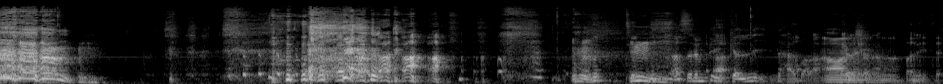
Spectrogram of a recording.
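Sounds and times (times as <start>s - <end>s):
people clearing their throats: 0.0s - 1.1s, 3.1s - 3.8s, 5.6s - 6.6s
laughter: 1.7s - 7.2s
speech: 2.9s - 4.7s, 5.7s - 9.4s.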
